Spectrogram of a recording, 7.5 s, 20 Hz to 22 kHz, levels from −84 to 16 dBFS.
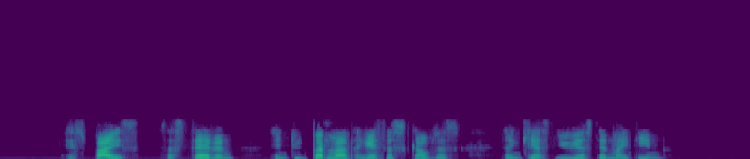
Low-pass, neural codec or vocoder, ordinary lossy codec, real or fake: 5.4 kHz; none; AAC, 32 kbps; real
